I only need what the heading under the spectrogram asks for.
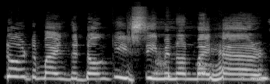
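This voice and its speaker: A woman's voice: high voice, a little slow. A woman voicing a folksy, sassy Southern courtroom witness in a theatrical, stammering comedic reading. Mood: pleading, absurd.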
